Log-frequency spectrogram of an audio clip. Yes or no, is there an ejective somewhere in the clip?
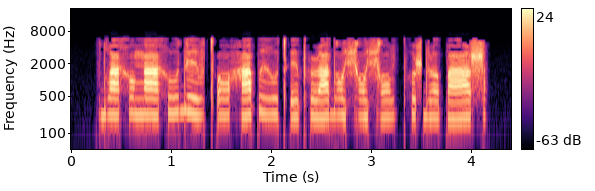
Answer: yes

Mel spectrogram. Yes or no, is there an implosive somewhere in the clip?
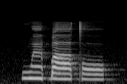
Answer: yes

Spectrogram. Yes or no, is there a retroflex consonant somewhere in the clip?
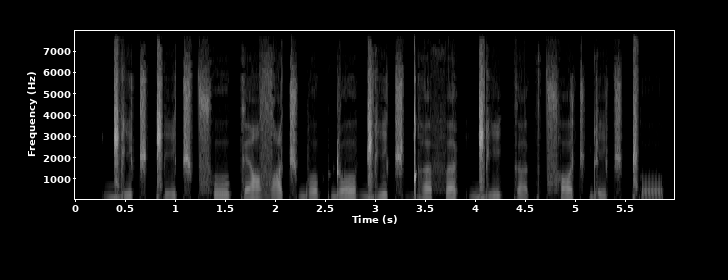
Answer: yes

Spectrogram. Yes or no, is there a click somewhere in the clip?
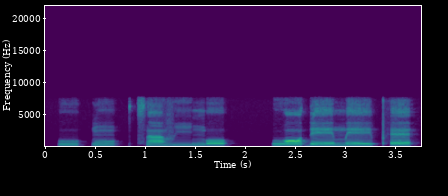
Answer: no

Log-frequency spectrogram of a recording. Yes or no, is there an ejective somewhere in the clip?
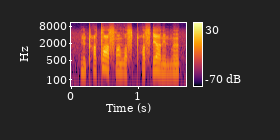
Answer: no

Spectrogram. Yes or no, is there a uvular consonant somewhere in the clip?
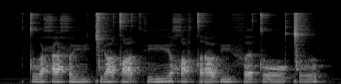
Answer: yes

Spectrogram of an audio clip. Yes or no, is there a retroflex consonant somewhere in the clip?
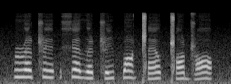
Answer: yes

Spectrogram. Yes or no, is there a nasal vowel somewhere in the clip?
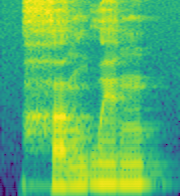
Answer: no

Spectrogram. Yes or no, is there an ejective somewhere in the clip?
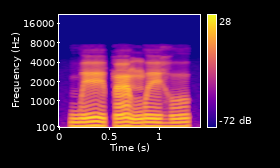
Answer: no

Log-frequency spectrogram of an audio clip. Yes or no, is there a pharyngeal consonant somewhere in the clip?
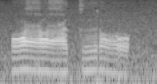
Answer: yes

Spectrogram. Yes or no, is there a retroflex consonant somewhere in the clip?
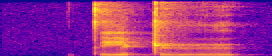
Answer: yes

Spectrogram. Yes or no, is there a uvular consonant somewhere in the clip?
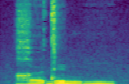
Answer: yes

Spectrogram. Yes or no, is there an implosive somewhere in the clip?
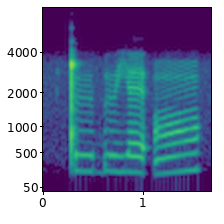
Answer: yes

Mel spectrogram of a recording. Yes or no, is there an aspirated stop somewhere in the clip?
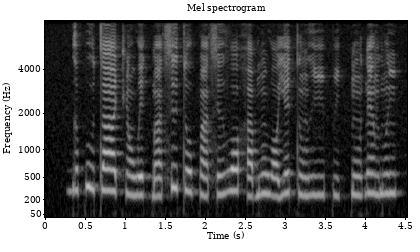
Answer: no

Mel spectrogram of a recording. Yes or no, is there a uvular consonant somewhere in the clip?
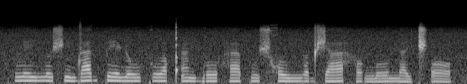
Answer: yes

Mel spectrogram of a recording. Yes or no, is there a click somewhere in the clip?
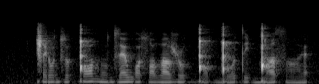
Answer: yes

